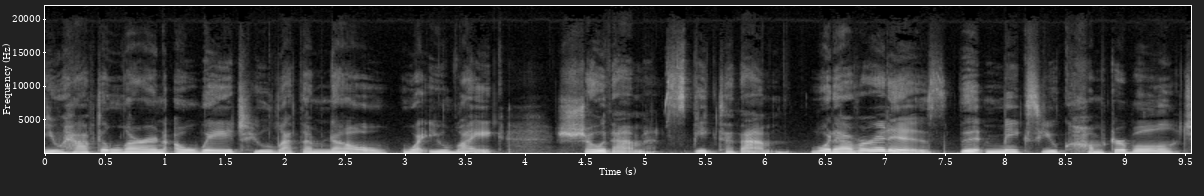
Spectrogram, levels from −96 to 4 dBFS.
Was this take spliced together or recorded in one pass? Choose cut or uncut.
cut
